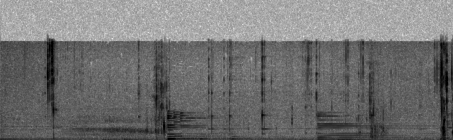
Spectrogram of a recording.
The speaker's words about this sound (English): Um, I hold on a second. I'm gonna take a sip of rosé.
